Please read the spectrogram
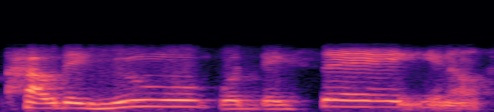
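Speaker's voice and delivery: ordinary delivery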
